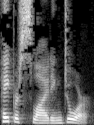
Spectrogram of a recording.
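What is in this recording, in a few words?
"paper- sliding door", English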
